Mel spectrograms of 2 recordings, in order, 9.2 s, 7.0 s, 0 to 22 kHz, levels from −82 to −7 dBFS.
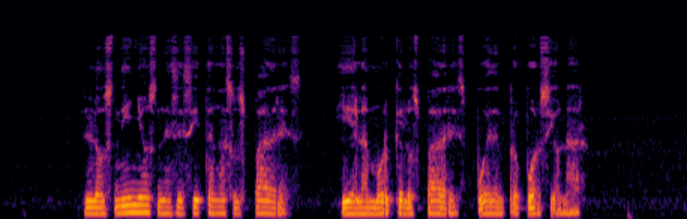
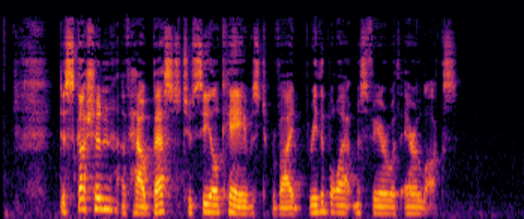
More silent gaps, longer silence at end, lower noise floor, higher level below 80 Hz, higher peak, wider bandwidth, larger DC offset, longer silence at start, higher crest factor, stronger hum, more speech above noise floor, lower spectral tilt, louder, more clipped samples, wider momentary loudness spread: neither; first, 1.4 s vs 0.95 s; first, -71 dBFS vs -65 dBFS; about the same, -62 dBFS vs -60 dBFS; second, -10 dBFS vs -2 dBFS; second, 11.5 kHz vs 16.5 kHz; neither; first, 1.1 s vs 0.2 s; about the same, 18 dB vs 20 dB; neither; about the same, 44 dB vs 44 dB; first, -6.5 dB/octave vs -3 dB/octave; second, -28 LUFS vs -20 LUFS; neither; second, 9 LU vs 14 LU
